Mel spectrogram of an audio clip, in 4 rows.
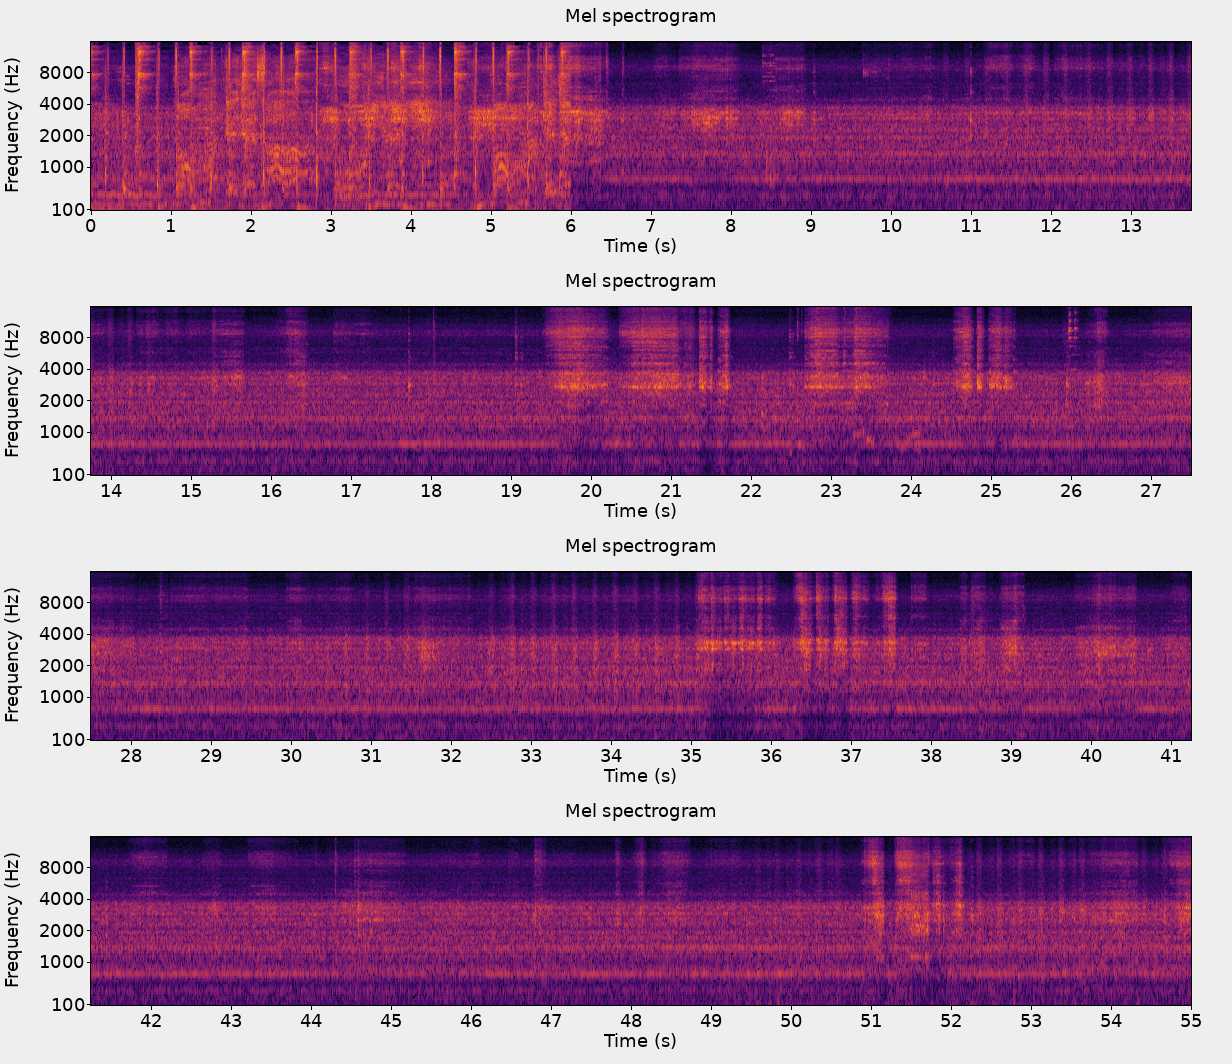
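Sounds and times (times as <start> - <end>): lathe motor hum: 0.0 - 55.0
tool scraping spinning wood: 0.0 - 55.0.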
